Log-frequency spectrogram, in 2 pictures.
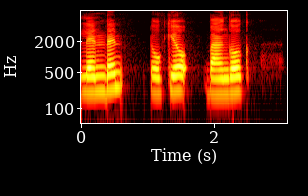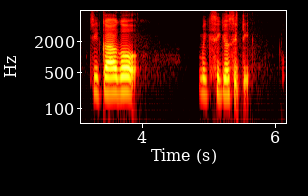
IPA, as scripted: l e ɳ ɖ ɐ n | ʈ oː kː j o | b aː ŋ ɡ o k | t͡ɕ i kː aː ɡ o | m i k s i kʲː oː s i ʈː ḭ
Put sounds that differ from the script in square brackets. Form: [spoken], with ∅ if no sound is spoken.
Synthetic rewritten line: l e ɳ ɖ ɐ n | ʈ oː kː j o | b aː ŋ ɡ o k | t͡ɕ i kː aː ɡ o | m i k s i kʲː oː s i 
